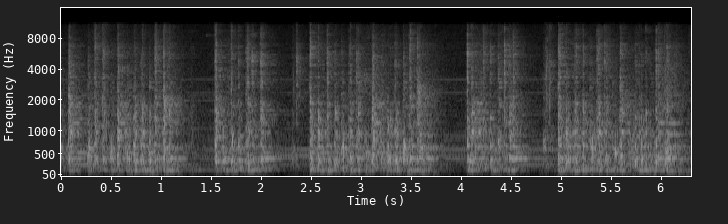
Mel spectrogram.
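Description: Mridangam solo (thani avartanam) in fast rolling strokes with ringing pitched beats, pausing briefly twice, about one and a half and four seconds in.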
